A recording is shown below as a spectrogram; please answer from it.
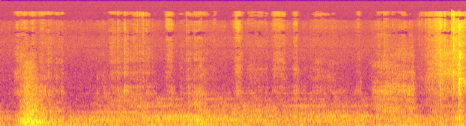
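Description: Faint scratching of a black fine-liner pen drawing short strokes on cold-press watercolour paper as leaf outlines are inked, with a brief louder bump about half a second in.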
